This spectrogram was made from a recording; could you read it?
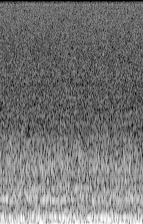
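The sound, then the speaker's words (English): Steady, heavy low rumble of vehicles rolling by, like trucks in passing traffic, a continuous droning roar with no distinct individual pass and no voices. “So all those trucks are going past me right now.”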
